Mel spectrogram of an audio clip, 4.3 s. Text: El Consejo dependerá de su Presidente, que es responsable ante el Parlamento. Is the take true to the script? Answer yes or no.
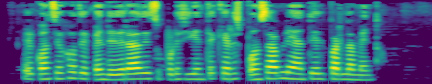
yes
